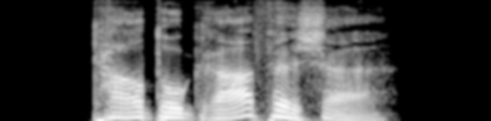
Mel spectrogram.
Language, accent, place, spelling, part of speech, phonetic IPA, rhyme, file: German, Germany, Berlin, kartographischer, adjective, [kaʁtoˈɡʁaːfɪʃɐ], -aːfɪʃɐ, De-kartographischer.ogg
- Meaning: inflection of kartographisch: 1. strong/mixed nominative masculine singular 2. strong genitive/dative feminine singular 3. strong genitive plural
